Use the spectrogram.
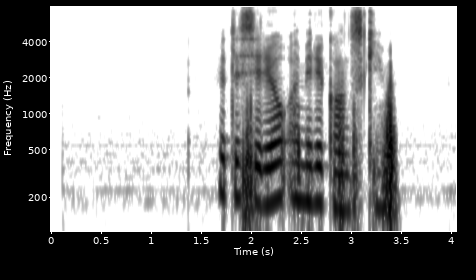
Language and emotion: Russian, neutral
